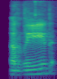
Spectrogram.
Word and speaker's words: read: നമ്മൾ റീഡ് എന്ന് പറയുമ്പോൾ അത് പ്രസന്റ് ആണ്, എന്നാൽ അതിന്റെ പാസ്റ്റ് വരുമ്പോഴത്തേന് READ എന്ന് തന്നെയാണ് എഴുതുന്നത്, പക്ഷെ റെഡ് എന്നാണ് പറയുന്നത്. അതാണ് റെഡ്.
